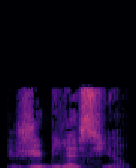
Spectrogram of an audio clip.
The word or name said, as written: jubilation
